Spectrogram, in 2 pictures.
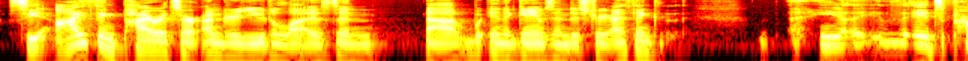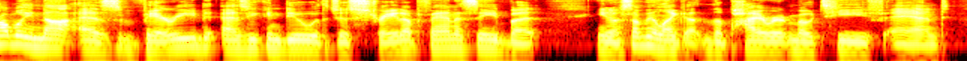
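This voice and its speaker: A man's voice: mid-range voice, normal speed, fairly bright tone. A man hosting a gaming podcast, talking casually and running through news items. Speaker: podcast host.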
